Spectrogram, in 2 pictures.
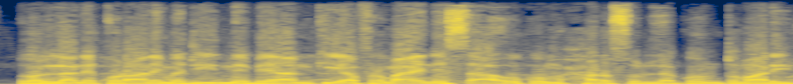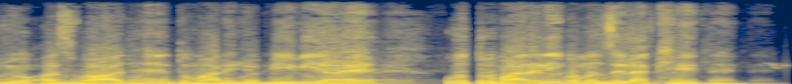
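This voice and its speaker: A man speaks at a medium pitch in a somewhat breathy voice, with ordinary pitch variation and very even loudness. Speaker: Islamic scholar giving a sermon. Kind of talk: Islamic sermon (bayan) lecture.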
